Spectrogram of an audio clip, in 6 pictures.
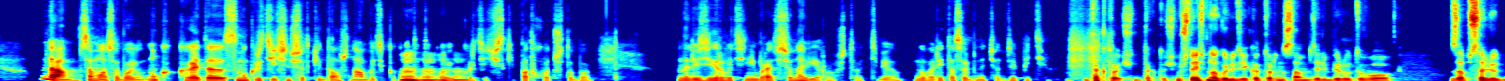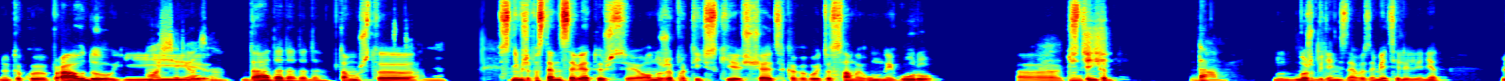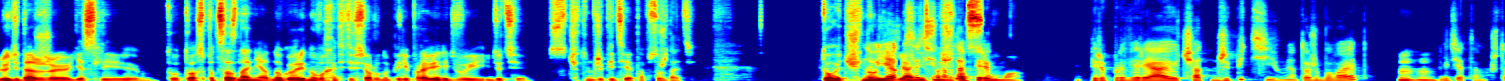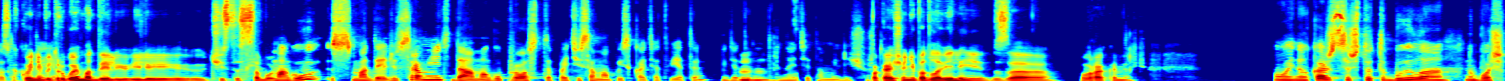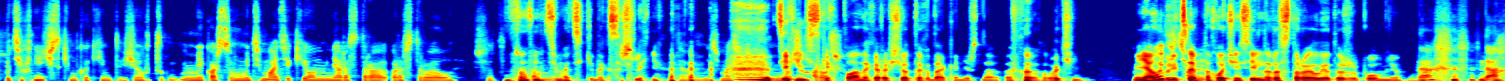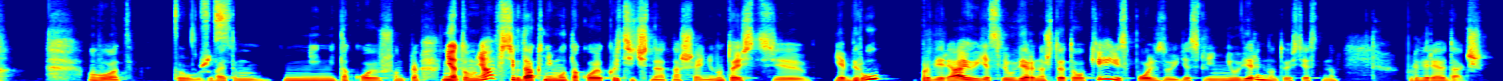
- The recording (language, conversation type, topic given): Russian, unstructured, Почему многие люди боятся обращаться к психологам?
- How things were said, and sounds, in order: other background noise; chuckle; tapping; surprised: "О, серьезно?"; put-on voice: "Точно ли я не сошла с ума?"; laughing while speaking: "Ну, в математике, да, к сожалению"; chuckle; chuckle; chuckle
